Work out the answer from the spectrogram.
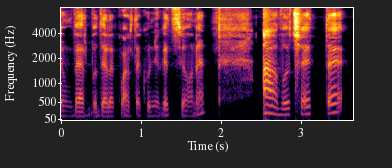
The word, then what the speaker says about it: avocet: Avocet è anche un congiuntivo. Andiamo a vedere questo verbo se non altro per la pronuncia.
